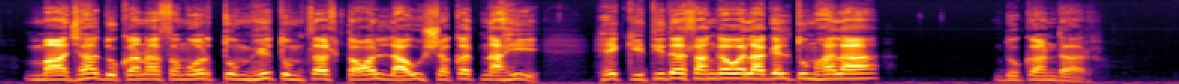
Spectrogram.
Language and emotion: Marathi, angry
